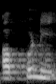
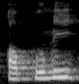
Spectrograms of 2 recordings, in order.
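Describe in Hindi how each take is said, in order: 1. इसे p के बाद 'u' ध्वनि के बिना बोला जाता है। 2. इसे p के बाद छोटी 'u' के साथ बोला जाता है। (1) "इस ढंग नाल उच्चारण नहीं करना" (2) "अपनी औंकड़ का भी उच्चारण करना वा"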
